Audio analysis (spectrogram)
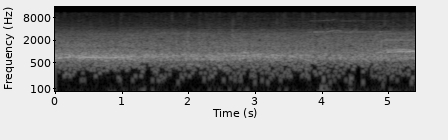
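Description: A standing-room-only baseball crowd at a 2010 Twins playoff game roars continuously, a dense, loud, unbroken wash of cheering and applause filling the stadium.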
